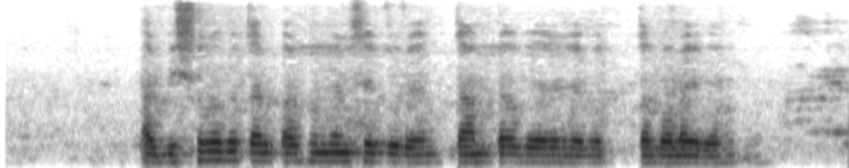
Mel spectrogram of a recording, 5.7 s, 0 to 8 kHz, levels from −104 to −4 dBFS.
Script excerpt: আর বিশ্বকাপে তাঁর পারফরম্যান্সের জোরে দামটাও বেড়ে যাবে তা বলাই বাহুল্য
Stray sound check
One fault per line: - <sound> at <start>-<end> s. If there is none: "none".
none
